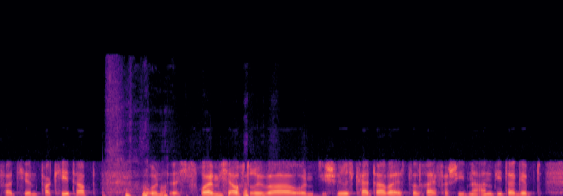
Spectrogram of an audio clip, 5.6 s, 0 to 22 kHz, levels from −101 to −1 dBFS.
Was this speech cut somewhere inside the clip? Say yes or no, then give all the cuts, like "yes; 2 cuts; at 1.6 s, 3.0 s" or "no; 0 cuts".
yes; 1 cut; at 4.2 s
